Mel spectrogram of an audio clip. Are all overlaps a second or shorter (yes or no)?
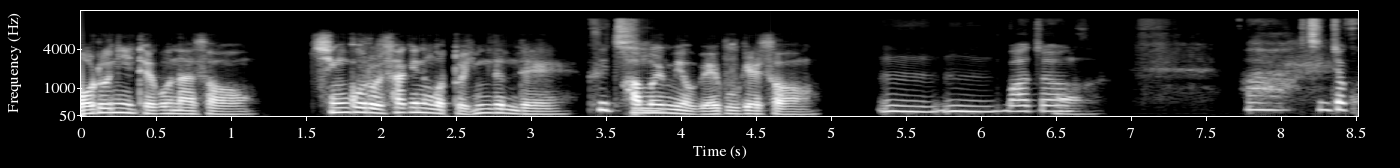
yes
